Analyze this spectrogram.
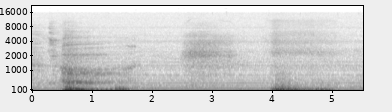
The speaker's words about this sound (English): I'm breathing in air. That's my life. I'm blowing out this sickness.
